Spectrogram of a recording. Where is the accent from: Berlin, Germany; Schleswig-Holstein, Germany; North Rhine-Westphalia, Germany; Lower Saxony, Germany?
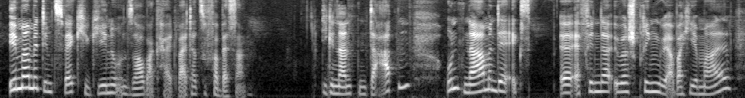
North Rhine-Westphalia, Germany; Münster; Äh, ich komme ja aus Münster gebürtig und ähm, da gibt es noch viele alte Häuser, die sowas tatsächlich noch im Flur haben.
